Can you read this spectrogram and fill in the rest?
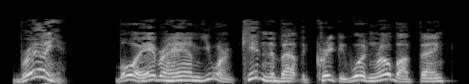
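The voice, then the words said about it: Strong Southern drawl. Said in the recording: “he asked in his strong southern drawl.”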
